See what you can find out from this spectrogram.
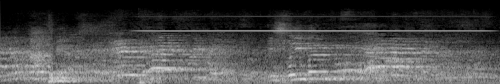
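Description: A feedback whistle runs from 1.28 s to the end: a thin, steady tone at 4.8 kHz, a few decibels below the main sound and swelling and fading slowly in level. It is likely a loudspeaker-to-microphone loop held just at the edge of feedback, sustaining that one frequency without building up.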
